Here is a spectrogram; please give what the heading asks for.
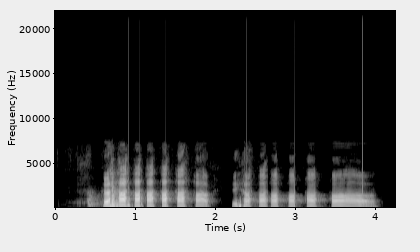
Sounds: Laughter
